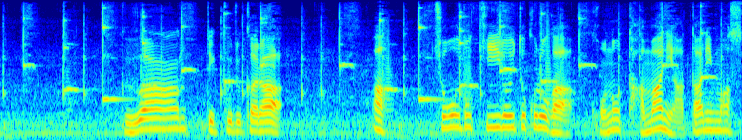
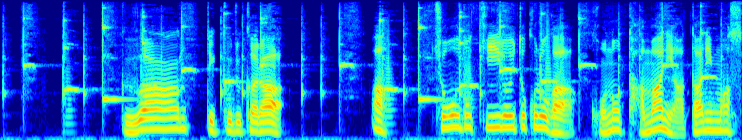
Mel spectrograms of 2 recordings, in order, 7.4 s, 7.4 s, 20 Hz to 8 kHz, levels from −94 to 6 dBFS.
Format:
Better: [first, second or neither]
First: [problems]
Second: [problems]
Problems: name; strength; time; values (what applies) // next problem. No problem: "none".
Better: second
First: background sound (Engine); 18 dB below the speech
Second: none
